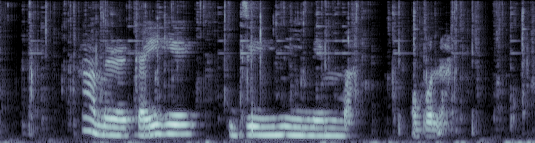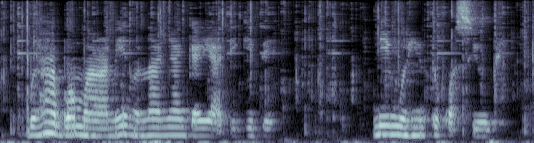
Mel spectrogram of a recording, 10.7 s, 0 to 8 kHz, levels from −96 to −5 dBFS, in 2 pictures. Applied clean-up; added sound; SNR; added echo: classical method log-MMSE.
